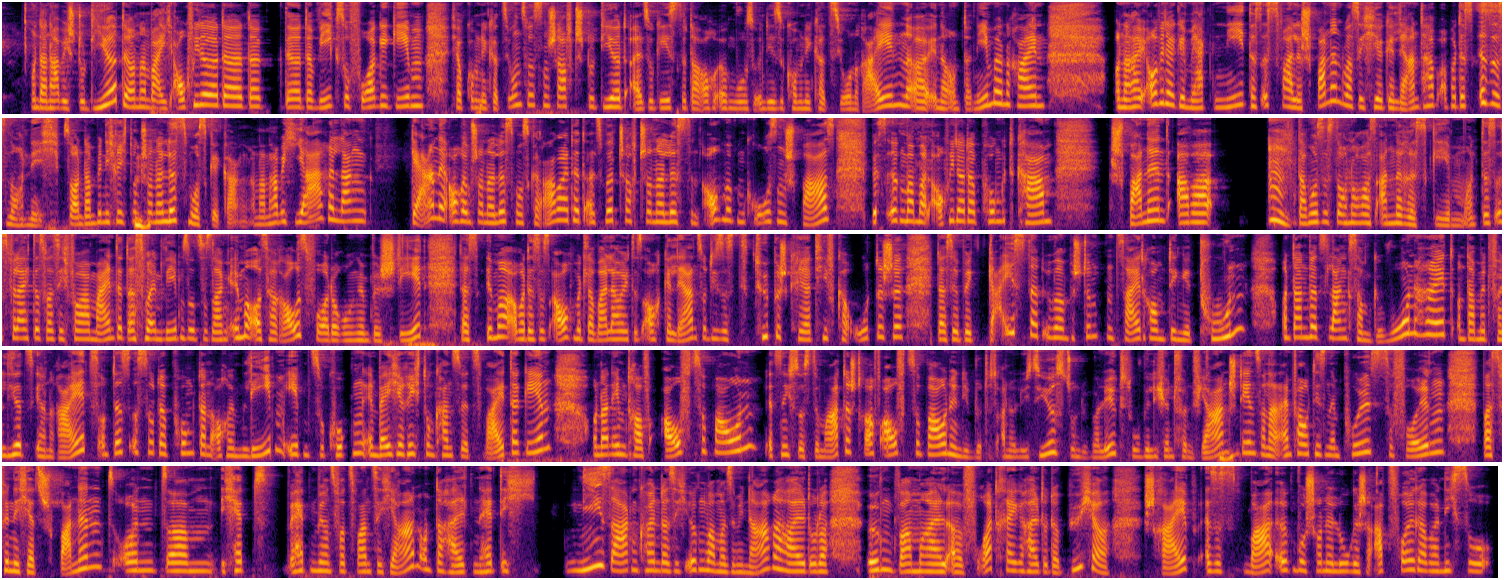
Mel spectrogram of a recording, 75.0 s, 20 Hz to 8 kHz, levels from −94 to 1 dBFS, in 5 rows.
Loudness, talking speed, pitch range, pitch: -16 LUFS, 205 wpm, 200-255 Hz, 225 Hz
